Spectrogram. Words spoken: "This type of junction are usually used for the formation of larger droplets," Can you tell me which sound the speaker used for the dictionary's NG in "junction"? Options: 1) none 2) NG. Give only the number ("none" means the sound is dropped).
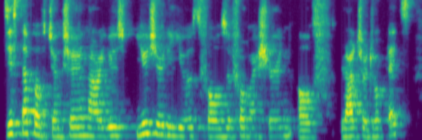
2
